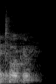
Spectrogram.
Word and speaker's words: Tolkien: Yeah, Tolkien.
